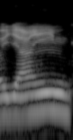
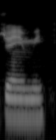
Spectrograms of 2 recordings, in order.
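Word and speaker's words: Jaime: I do like Jamie Garcia or Yaim Garcia, however you say his name, because I'm pretty sure it's not pronounced Jamie.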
